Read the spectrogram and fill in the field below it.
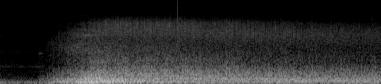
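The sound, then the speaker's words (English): A sudden deep whoosh erupts after a brief quiet moment, swelling into a loud, sustained roar that rumbles steadily to the end, like a large burst of flame. “you hear another gout of flame going off.”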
